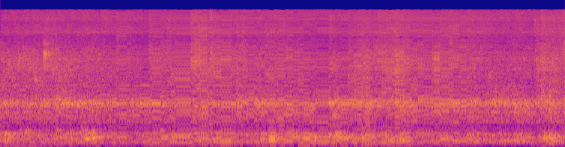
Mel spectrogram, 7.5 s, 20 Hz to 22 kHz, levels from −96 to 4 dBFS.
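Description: From 1.51 s to 6.29 s the sound turns rigid and metallic, with a fixed 50 Hz buzz imposed on it while its rough shape still comes through. This is robotic sound from repeated short buffers, likely caused by audio arriving too slowly so that the last 20 ms block keeps being replayed, covering about half the stretch. Unlike steady 50 Hz mains hum, this buzz rises and falls with the sound itself and stops at 6.29 s.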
